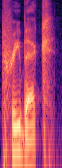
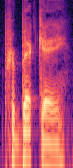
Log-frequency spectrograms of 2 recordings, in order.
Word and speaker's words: Priebke: and public guys eric priebeck sorry it's prebeke i don't know how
